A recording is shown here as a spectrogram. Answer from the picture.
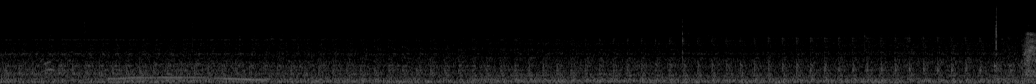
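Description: Steady low mechanical drone with a faint hum, like an engine idling, and a short tone a little over a second in that holds, then falls away.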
